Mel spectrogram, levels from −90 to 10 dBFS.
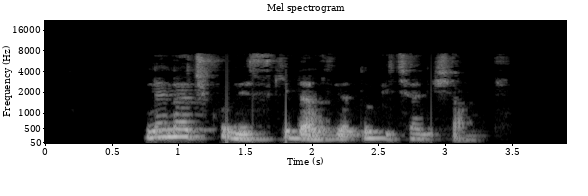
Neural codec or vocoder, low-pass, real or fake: none; 7.2 kHz; real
